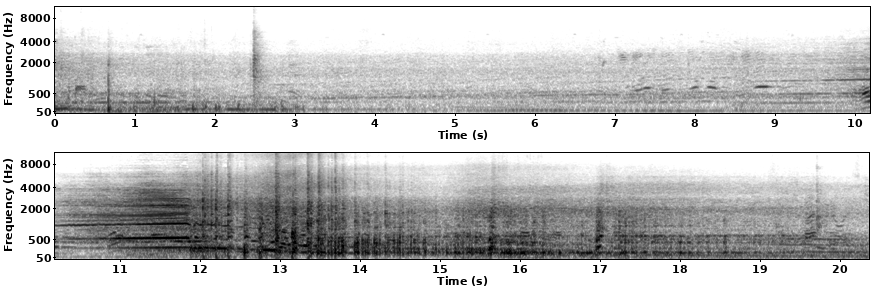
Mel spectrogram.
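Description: Race car at full throttle up a hill-climb finish straight, its engine note rising as it nears. It is loudest as it passes close by about two-thirds of the way through, then runs on at a lower pitch as it goes away.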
